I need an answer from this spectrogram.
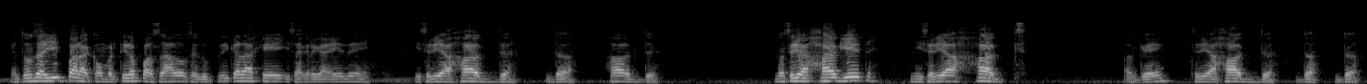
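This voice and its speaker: A man teaching in a video lesson, speaking slowly and deliberately and repeating each word as a drill. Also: mid-range voice, darkish tone. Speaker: English teacher. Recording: dull, lo-fi recording.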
